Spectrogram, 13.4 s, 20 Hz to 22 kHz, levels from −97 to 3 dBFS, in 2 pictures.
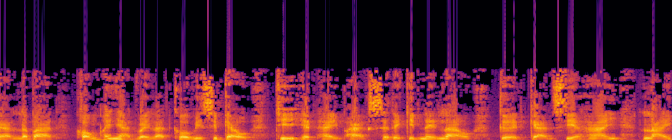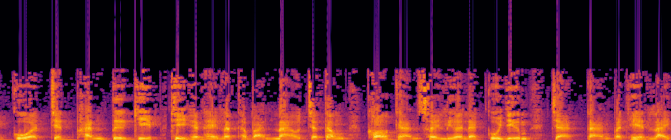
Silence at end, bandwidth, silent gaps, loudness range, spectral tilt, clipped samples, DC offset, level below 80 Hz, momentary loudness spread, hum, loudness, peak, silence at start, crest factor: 0 s; 12.5 kHz; none; 1 LU; -2.5 dB/octave; 0.1%; 0.1%; -44 dBFS; 4 LU; none; -13 LUFS; 0 dBFS; 0 s; 14 dB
